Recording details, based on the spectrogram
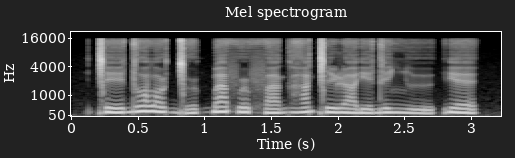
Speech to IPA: ǀ e d ɤ lˠ ə˞ ɡ͡ǀ ə˞ ɡ͡b a f ə˞ f a ɡʱ a ǀ i ɭ a ɾʲ e d e ʎ ʉ | ɾʲ ɛ

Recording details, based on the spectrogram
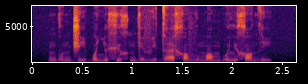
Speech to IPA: ŋ ɡ o n d͡ʒ i b ɒ ʎ o xʲ u x ŋ ɡ e v i d æ x ɒ v u m ɒ m b o lʲ u x ɒ n z i

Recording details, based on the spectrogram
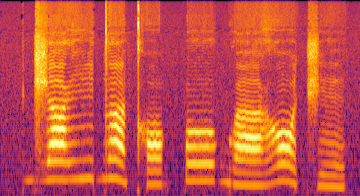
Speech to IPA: d͡ʒ a˦ ɣ i˦ d ã˦˨ kʰ ɔ˨ k͡p oː˦ ɡʷ aː˨ ɣ ɔ˦˨ t͡ʃ ɪ˨

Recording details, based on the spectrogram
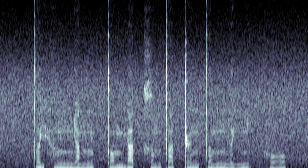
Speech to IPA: t̪ ə˧˥ j h ə˨˩ ŋ ɲ a˨˩˨ n ŋ o˦˥ k̚ t̪ ɔ˧ m j a˦˥ t̚ x ə˨˩ m t̪ a˨˩ t̚ ʈ ɨ˧˥ n t̪ ə˨˩˦ m ɲ ə˨˩˨ j ɲ ə˦˥ k̚ h o˨˩˦

